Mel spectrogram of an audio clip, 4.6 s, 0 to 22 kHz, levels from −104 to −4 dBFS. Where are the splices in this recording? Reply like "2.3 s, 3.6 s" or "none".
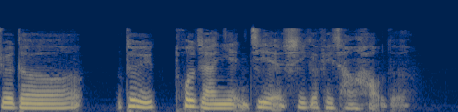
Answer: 1.2 s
